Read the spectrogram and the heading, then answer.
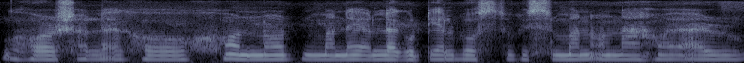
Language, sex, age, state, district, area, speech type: Assamese, female, 30-45, Assam, Sivasagar, rural, spontaneous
